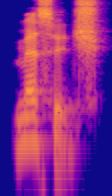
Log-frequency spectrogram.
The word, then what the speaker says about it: message: have three different pronunciations the first word is message this is the most common pronunciation of a two- syllable word with ag g at the endend it's a short sound plus the J like in juice and jump AG message this is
